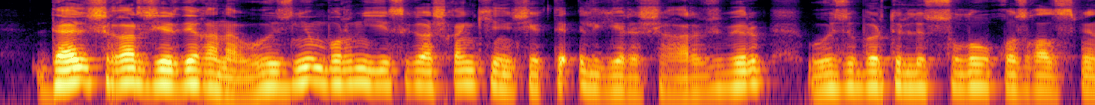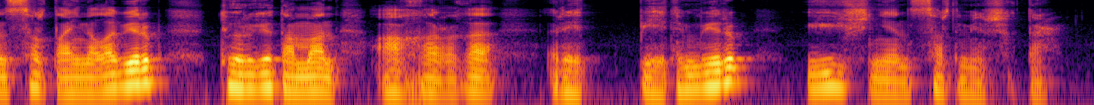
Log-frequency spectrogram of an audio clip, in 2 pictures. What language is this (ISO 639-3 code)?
kaz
